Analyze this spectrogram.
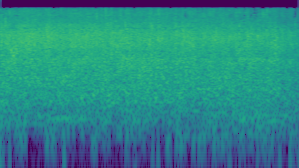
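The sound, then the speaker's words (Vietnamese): An audience at a Buddhist monk's talk breaks into sustained applause at his request, a dense, even wash of many hands clapping at once that holds steady for the full three seconds, with no voices heard. “Đúng rồi, cho một tràng pháo tay.”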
